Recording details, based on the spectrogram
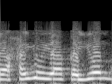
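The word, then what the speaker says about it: یا حی یا قیوم: تو انہوں نے طریقے سے اصلاح کی, کہا کہ میرے عزیز یہ جو وظیفہ آپ پڑھ رہے ہو نا, تو یا حیو یا قیوم ہے.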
